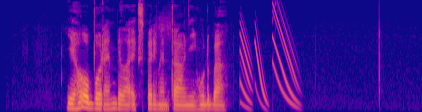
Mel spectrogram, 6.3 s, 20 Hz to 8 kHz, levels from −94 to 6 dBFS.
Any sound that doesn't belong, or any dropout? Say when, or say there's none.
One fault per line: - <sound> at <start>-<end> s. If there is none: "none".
- chirp at 3.6-4.6 s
